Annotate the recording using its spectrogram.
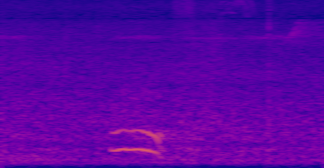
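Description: A single short hooting animal call about a second in, held on one pitch and dropping at the end, over steady faint background noise.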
